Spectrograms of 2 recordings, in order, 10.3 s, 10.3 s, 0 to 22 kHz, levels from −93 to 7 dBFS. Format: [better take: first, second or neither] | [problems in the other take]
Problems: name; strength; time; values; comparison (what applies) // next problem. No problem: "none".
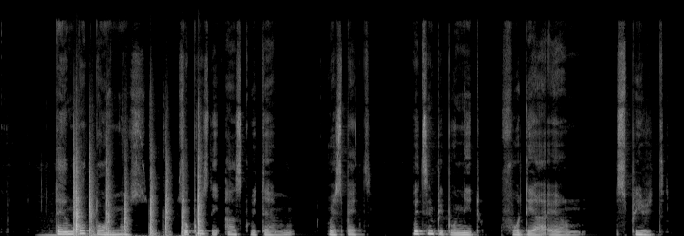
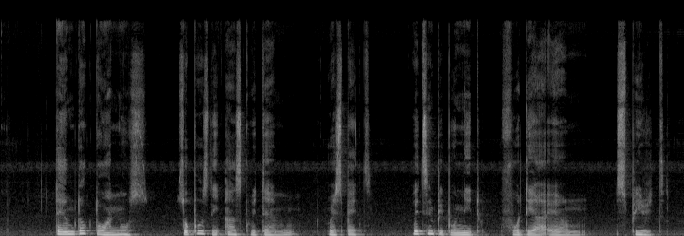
second | noise reduction (classical method spectral subtraction)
